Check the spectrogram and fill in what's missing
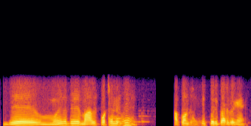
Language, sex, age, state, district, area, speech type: Odia, female, 45-60, Odisha, Nuapada, urban, conversation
